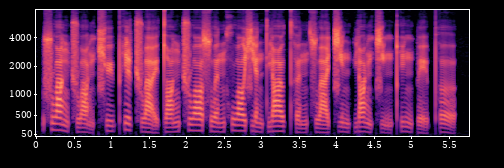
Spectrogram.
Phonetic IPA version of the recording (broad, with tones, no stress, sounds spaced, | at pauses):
ʂ w ɑ˥˩ ŋ ʈ͡ʂ w ɑ̰˨˩ ŋ t͡ɕʰ y˧˥ pʰ i˥˩ ʈ͡ʂ w a̰˨˩ ɪ̯ t̪ ɑ˧˥ ŋ ʈ͡ʂ w ɔ˥ s w ə˧˥ n x w ɔ˥ ɕ j ɛ˨ n t̪ j ɑ˥ ʊ̯ t̪ʰ ə˧˥ n t͡s w ä˧˥ t͡ɕ i˥˧ n p j ɑ˥˩ ŋ t͡ɕ ḭ˨˩ ŋ pʰ i˥˩ ŋ p ḛ˨˩ ɪ̯ pʰ ɤ˥˩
